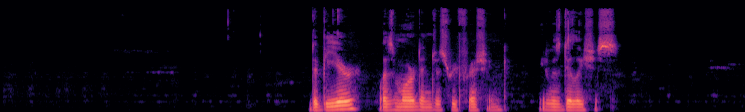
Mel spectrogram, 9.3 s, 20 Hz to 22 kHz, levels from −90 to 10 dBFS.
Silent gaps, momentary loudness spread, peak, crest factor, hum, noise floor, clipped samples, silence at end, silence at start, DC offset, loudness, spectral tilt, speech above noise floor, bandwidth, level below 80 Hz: none; 17 LU; -2 dBFS; 22 dB; none; -81 dBFS; under 0.1%; 1.65 s; 3.85 s; under 0.1%; -20 LUFS; -6 dB/octave; 61 dB; 16 kHz; -62 dBFS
